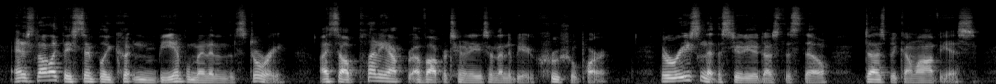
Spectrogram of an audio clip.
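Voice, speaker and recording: In a very clean recording with a silent background, a man talks at a fairly quick pace and medium pitch with very wide pitch swings. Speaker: amateur movie reviewer. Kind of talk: scripted movie review. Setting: low-quality home microphone. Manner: some stuttering.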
